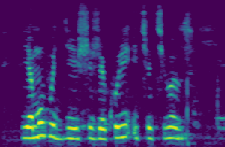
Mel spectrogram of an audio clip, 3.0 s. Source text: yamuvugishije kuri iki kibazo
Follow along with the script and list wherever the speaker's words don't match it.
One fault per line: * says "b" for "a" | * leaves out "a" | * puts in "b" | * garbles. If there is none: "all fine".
* says "icyo" for "iki"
